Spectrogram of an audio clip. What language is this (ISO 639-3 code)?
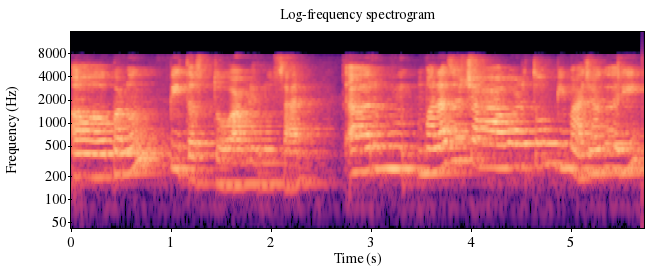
mar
